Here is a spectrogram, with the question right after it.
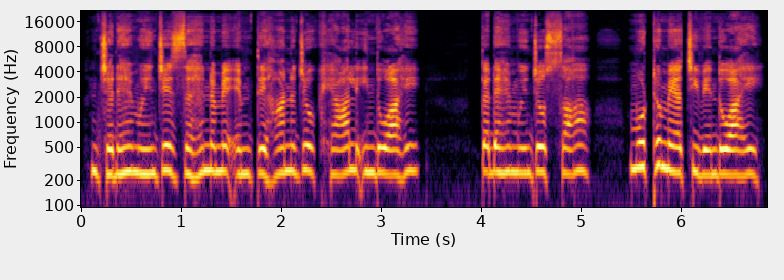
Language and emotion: Sindhi, fearful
